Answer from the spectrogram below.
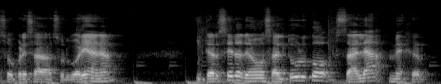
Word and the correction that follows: Mejri: Espero estar pronunciándolo bien. Mejri. Mejri, sí.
